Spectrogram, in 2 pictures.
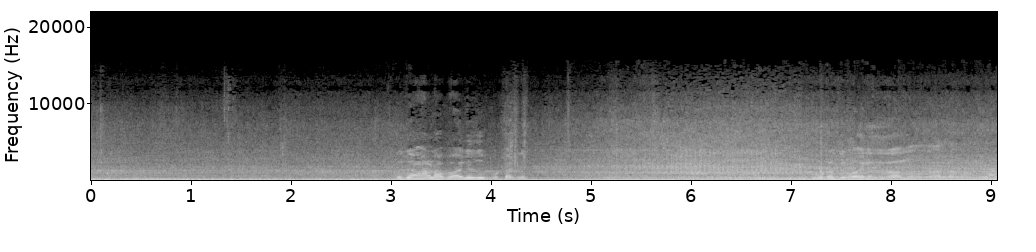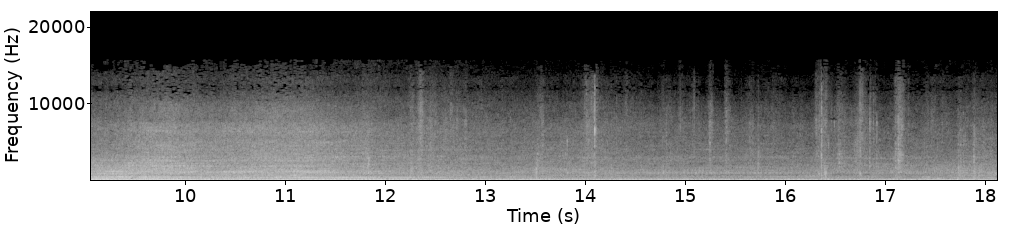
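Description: Wet fish slap and slide against each other as a hand lifts them from a basin.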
